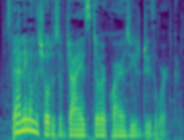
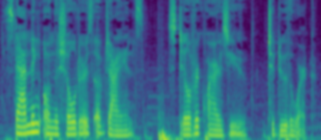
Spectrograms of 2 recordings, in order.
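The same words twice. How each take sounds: First: It is said fast. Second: It is said slowly.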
